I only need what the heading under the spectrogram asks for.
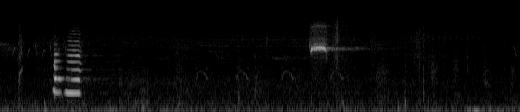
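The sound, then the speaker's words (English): A dog training whistle is blown twice during Mondioring dog training outdoors on a humid day, a short harmonic-rich blast followed a few seconds later by a shriller, piercing tone, heard clearly with no talking. “For whistle, yeah, it's not.”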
